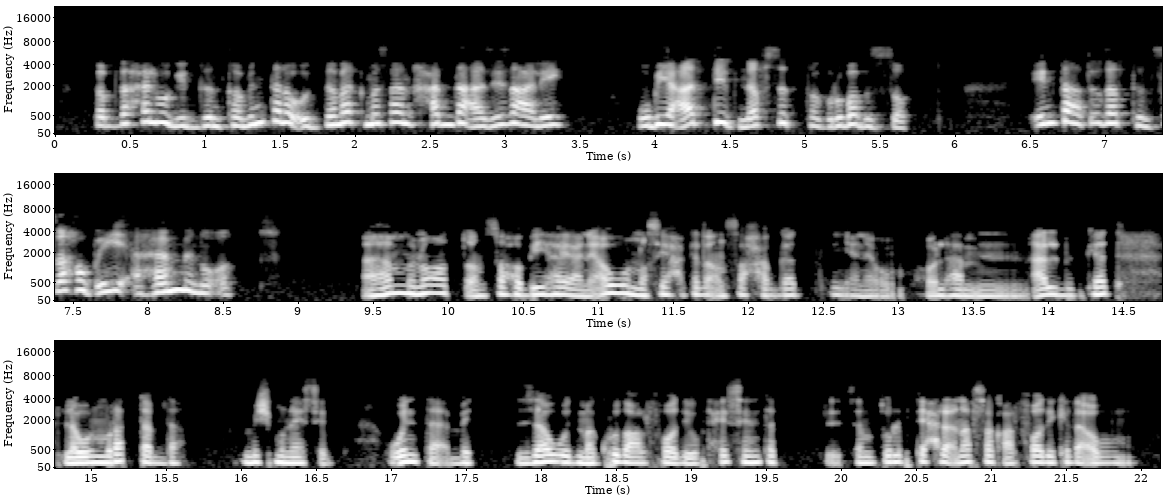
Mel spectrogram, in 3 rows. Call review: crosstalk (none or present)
none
